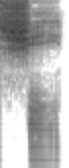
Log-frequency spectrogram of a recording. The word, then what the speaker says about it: Shi: You mean the legendary Shi Saihua? The pronunciation is Shi, not you.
